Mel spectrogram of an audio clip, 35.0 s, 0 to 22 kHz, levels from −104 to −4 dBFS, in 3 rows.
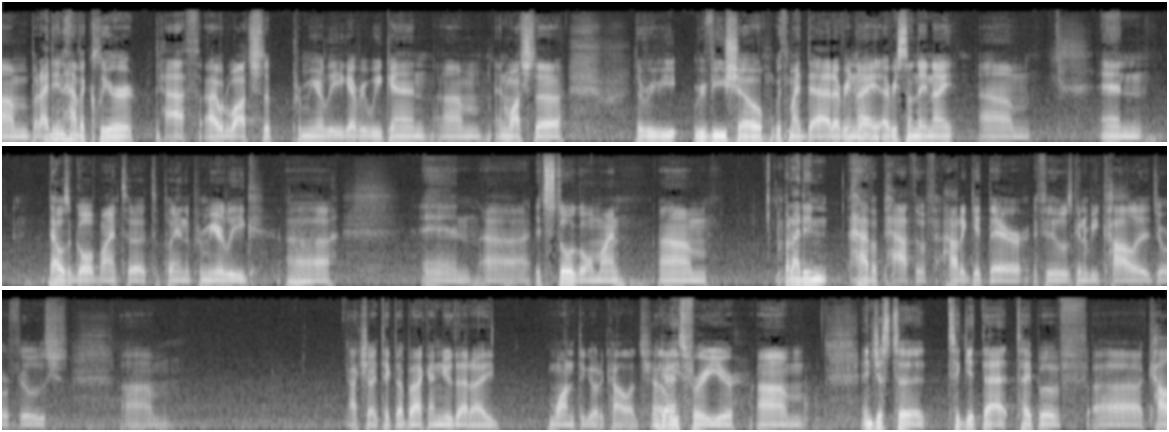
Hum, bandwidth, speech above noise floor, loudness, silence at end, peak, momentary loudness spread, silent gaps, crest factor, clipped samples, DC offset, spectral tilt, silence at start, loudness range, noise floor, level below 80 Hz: none; 17 kHz; 27 dB; -21 LUFS; 0 s; -2 dBFS; 16 LU; none; 18 dB; under 0.1%; under 0.1%; -4.5 dB/octave; 0 s; 8 LU; -48 dBFS; -62 dBFS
